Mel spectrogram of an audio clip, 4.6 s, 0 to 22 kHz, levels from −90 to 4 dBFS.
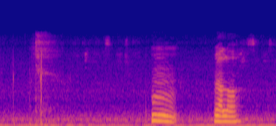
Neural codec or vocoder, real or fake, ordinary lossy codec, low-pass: none; real; none; none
